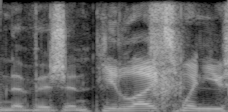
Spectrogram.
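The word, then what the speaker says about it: Nivison: That's how you say his name, Navision.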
